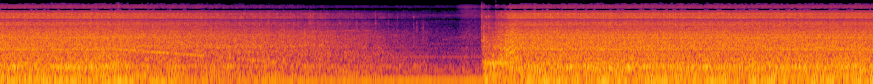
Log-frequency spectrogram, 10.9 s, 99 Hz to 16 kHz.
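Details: LeBlond Regal 13" x 30" engine lathe, headstock in high range at 654 RPM: steady, even gear whir that dips briefly and recovers, with no knocks or grinding. Normal gear mesh, not a ticking.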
